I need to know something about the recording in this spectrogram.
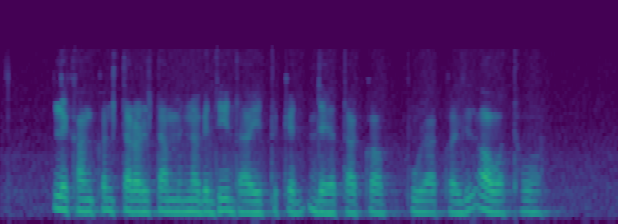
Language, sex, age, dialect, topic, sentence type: Bhojpuri, male, 18-24, Northern, banking, statement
